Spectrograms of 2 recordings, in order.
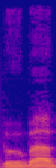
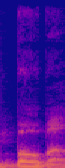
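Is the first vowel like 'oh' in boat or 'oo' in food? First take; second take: oo; oh. First: The first vowel is a long 'oo' sound. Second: The first vowel is an 'oh' sound. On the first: "I'm pronouncing it Booba because that's how Wikipedia says it's pronounced" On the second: "My instinct is to say boba, like bubble tea"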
